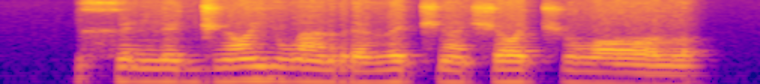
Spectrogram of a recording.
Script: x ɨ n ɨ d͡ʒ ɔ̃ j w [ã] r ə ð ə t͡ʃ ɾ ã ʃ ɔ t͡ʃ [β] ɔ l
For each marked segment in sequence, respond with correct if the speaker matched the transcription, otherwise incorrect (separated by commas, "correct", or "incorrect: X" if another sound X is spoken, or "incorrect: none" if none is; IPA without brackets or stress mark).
correct, correct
